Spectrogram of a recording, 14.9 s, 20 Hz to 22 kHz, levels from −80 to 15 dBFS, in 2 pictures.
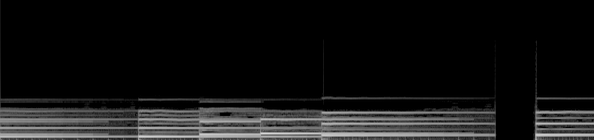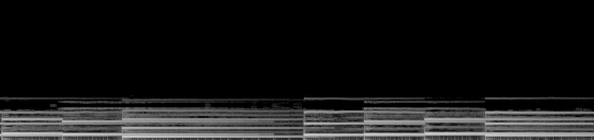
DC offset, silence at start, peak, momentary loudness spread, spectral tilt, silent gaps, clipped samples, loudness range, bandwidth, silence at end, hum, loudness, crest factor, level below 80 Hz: under 0.1%; 0 s; 0 dBFS; 13 LU; 2 dB/octave; 6.22-6.66 s; under 0.1%; 3 LU; 7 kHz; 0 s; none; -11 LUFS; 12 dB; -38 dBFS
